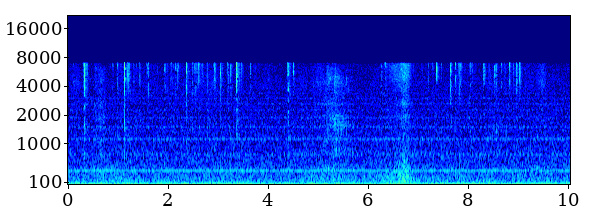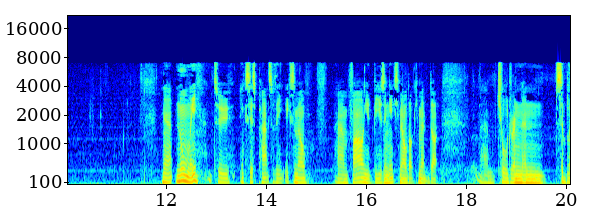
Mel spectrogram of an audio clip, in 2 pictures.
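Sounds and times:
low steady hum: 0.0s - 20.0s
typing on computer keyboard: 1.0s - 3.7s, 4.4s - 4.6s, 7.2s - 9.1s.

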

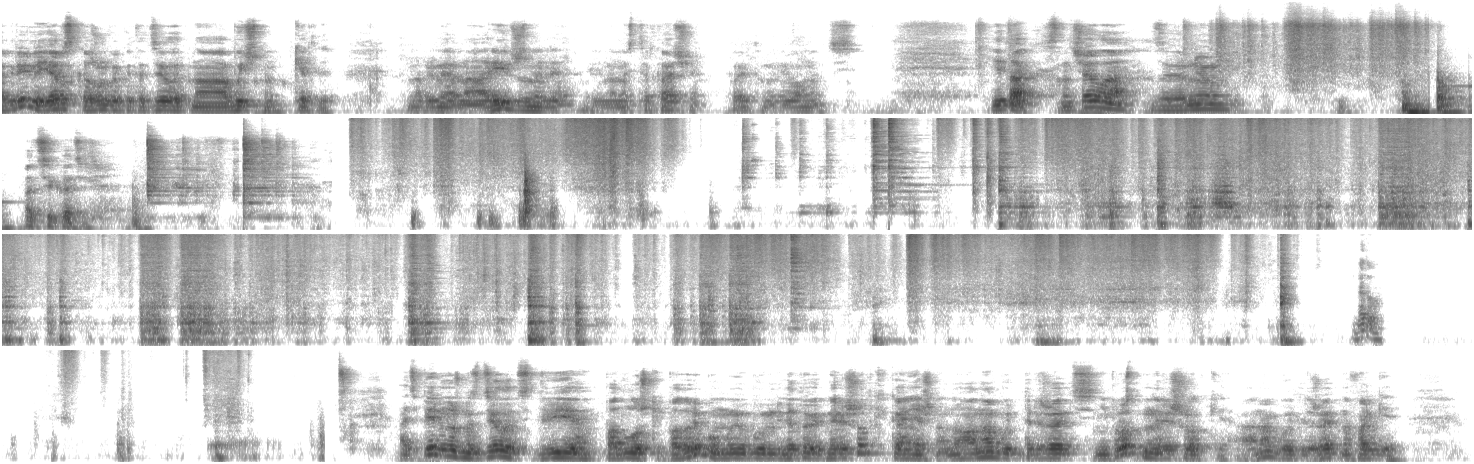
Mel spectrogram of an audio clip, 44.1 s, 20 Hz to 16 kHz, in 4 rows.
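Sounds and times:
aluminium foil crinkling: 8.7s - 10.8s, 13.6s - 31.7s, 33.4s - 34.9s.

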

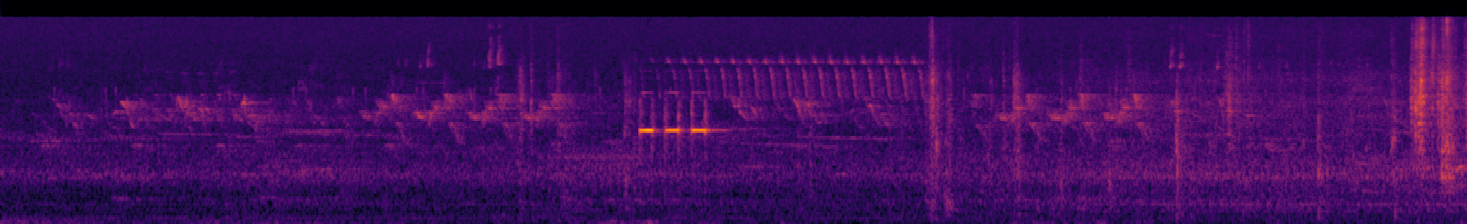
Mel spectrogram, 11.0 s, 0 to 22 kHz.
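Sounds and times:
birds chirping: 0.0s - 11.0s
electronic beeps: 4.8s - 5.8s.

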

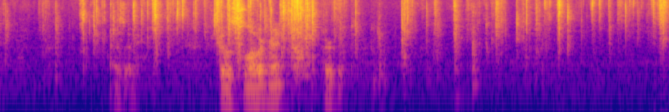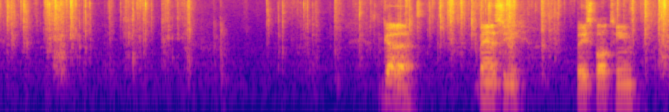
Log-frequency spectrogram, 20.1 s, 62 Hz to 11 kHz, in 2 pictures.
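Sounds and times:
wrappers torn open and crinkled: 1.2s - 5.4s, 6.0s - 13.0s, 14.0s - 18.6s, 19.2s - 20.0s.

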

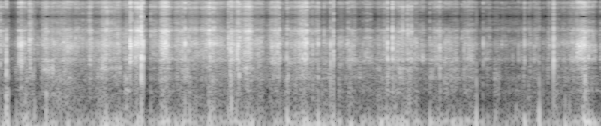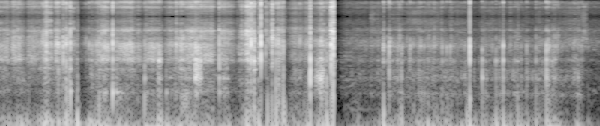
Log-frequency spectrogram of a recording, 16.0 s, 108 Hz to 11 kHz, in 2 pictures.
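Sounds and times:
wind buffeting microphone: 0.0s - 15.9s
fabric and lines rustling: 0.0s - 16.0s.

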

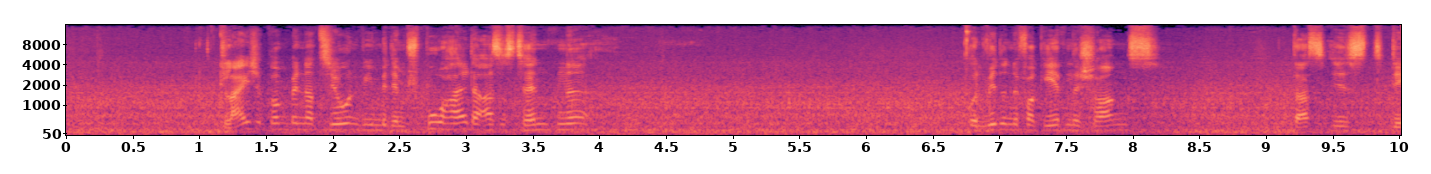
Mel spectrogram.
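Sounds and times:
road and wind noise in car cabin: 0.0s - 10.0s.

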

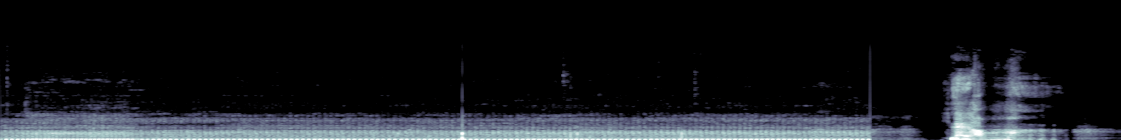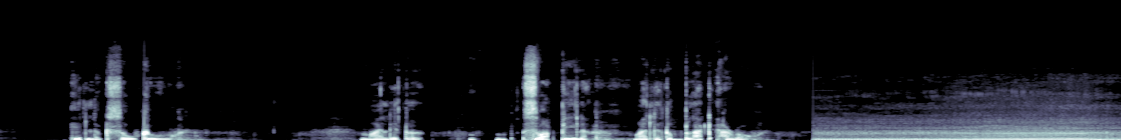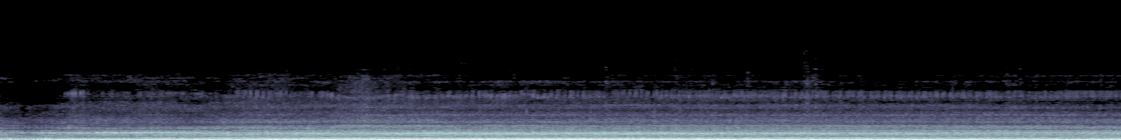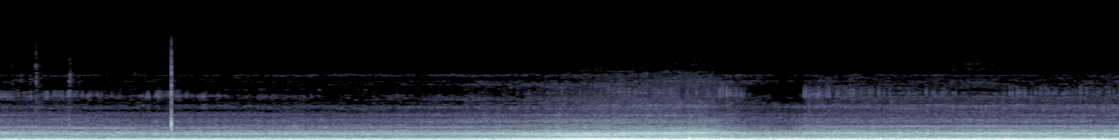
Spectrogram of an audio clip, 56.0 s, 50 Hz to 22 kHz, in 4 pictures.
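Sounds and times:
motorcycle engine running: 0.0s - 13.1s, 24.2s - 56.0s.

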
